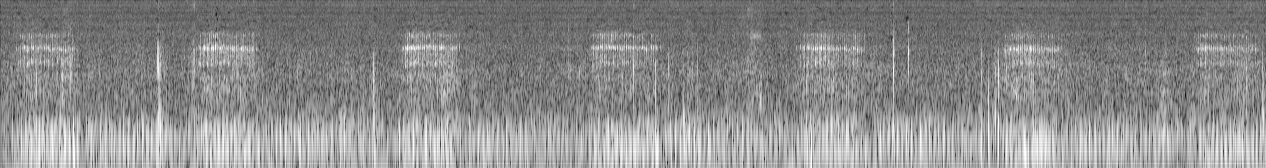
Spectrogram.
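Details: Domestic cat purring while kneading: a steady low rumble that swells into brighter breathy bursts about every one and a half seconds, with a few soft clicks in an otherwise quiet indoor setting.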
